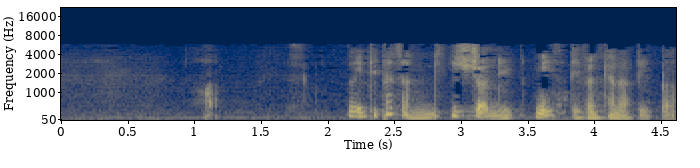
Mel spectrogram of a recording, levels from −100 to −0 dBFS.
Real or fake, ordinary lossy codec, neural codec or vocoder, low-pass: fake; MP3, 24 kbps; codec, 44.1 kHz, 2.6 kbps, SNAC; 7.2 kHz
